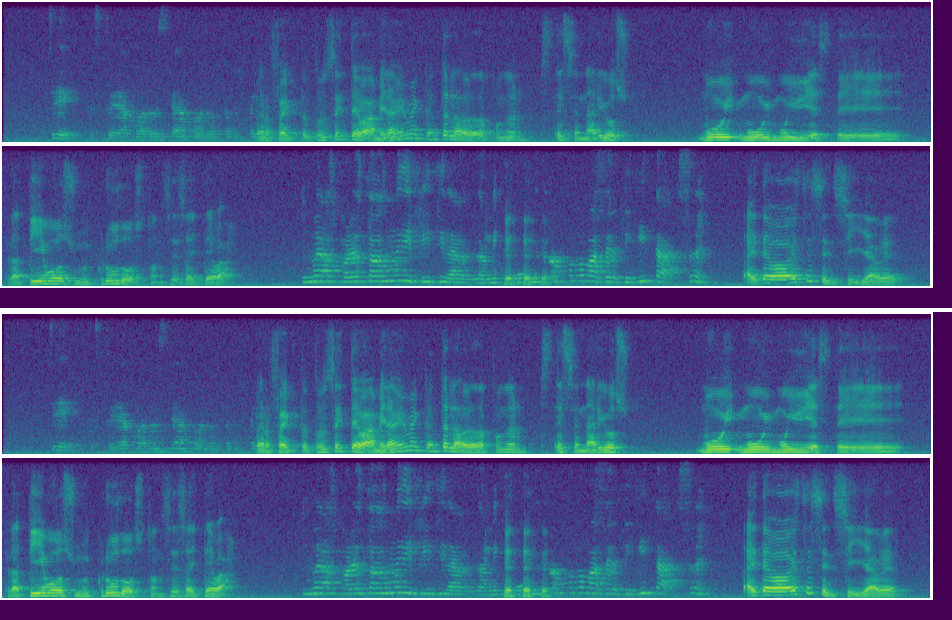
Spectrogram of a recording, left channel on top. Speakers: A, on the left; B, on the right.
A: sí, estoy de acuerdo, estoy de acuerdo, perfecto.
B: Perfecto, entonces ahí te va. Mira, a mí me encanta la verdad poner escenarios muy, muy, muy, este, creativos, muy crudos, entonces ahí te va.
A: Tú me las pones todas muy difíciles, amigo.
B: <laughs>
A: Yo te las pongo más sencillitas. <laughs>
B: Ahí te va, esta es sencilla, a ver.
